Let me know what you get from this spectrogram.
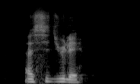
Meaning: to acidulate; make slightly (more) acidic
- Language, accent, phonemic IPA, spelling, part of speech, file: French, France, /a.si.dy.le/, aciduler, verb, LL-Q150 (fra)-aciduler.wav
